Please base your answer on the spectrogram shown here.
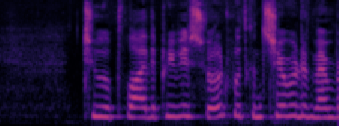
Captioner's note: speaking French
